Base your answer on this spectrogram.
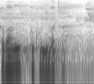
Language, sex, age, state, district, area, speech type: Bodo, male, 45-60, Assam, Udalguri, urban, spontaneous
